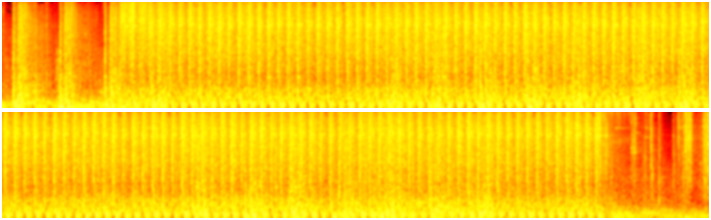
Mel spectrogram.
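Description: An automatic rifle fires in long, rapid bursts.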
